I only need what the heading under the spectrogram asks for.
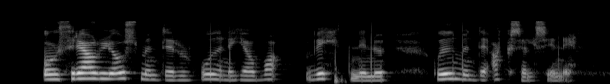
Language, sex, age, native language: Icelandic, female, 12, Icelandic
